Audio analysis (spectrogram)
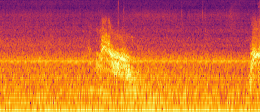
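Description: A pet mountain lion gives two drawn-out, descending meow-like calls a few seconds apart over a steady background hum, moderately near and without speech.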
